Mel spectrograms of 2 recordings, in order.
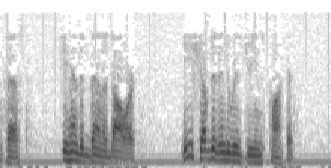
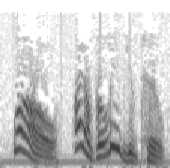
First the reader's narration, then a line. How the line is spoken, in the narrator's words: I exclaimed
